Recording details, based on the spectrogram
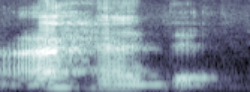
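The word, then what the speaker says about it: أَحَدٌ: dan yang terakhir adalah ahadun dibaca Ahad karena dia adalah huruf ee masuk dalam hukum bacaan Qalqalah kubra karena huruf Qalqalah Dal ini diwakafkan cara membacanya adalah dipantulkan lebih tebal oke teman-teman itu dia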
